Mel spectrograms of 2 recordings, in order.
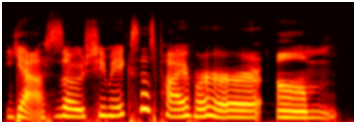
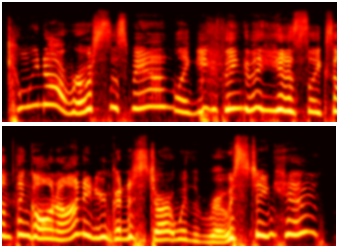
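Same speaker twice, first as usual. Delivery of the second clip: much higher and louder, incredulous; exasperated high pitch; 12 semitones higher, 8 dB louder than usual. Retold or imitated. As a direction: protest in disbelief, pitched way up. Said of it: "I was like".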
